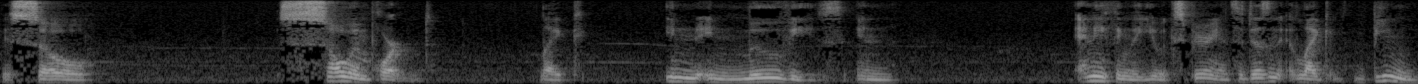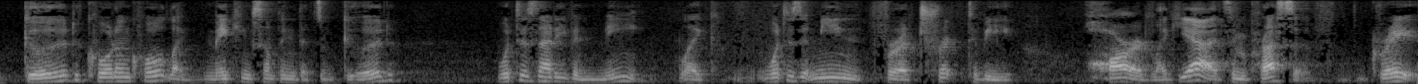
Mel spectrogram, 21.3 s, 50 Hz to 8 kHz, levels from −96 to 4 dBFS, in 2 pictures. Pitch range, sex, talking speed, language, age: 105-125 Hz, male, 125 wpm, English, 30-49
